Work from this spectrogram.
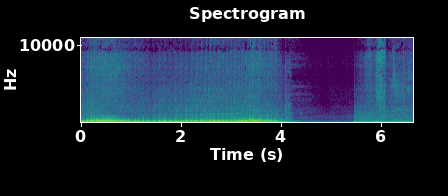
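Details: Kawasaki ZX9R at 42,965 miles, first start attempt during restoration: lumpy, stumbling idle that fades and dies after about four seconds, seemingly not firing on all four cylinders; carburetor clean and rebalance planned, plugs possible, cause not confirmed.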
